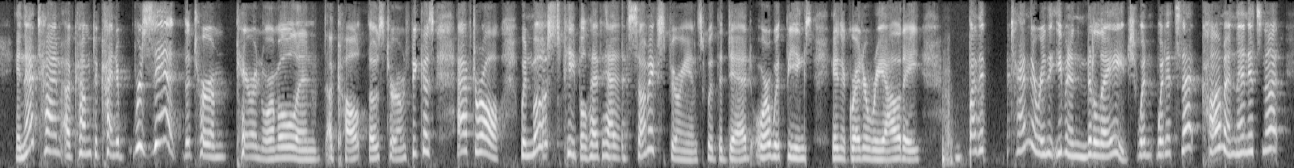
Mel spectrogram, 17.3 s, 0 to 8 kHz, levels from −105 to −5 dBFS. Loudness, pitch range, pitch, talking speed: -16 LUFS, 185-295 Hz, 230 Hz, 185 wpm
